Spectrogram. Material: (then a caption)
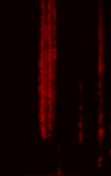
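Bread crust. The crust of a homemade beginner's baguette, baked in a small home oven, is handled and crackles and crunches in five short, bright bursts. The sound is mostly dry, high-pitched crackling with almost no low end. It shows a really nice, deep crust.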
